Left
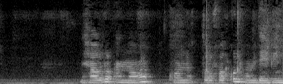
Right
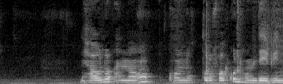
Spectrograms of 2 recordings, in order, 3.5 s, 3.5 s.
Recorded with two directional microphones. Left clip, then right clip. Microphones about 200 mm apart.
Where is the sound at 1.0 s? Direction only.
25° right (ahead or behind).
